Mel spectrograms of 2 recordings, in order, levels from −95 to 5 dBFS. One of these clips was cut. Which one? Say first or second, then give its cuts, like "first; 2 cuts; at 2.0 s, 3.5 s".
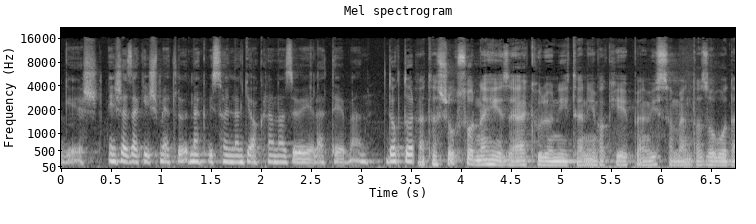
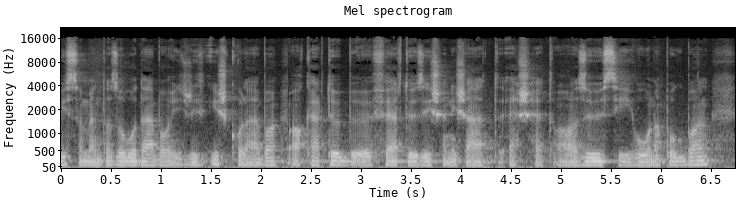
first; 2 cuts; at 3.5 s, 5.4 s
